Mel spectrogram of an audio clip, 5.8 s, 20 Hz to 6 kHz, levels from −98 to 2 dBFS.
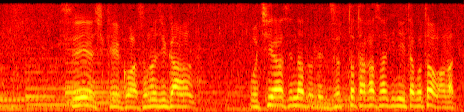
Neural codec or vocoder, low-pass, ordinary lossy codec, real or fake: none; 5.4 kHz; none; real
